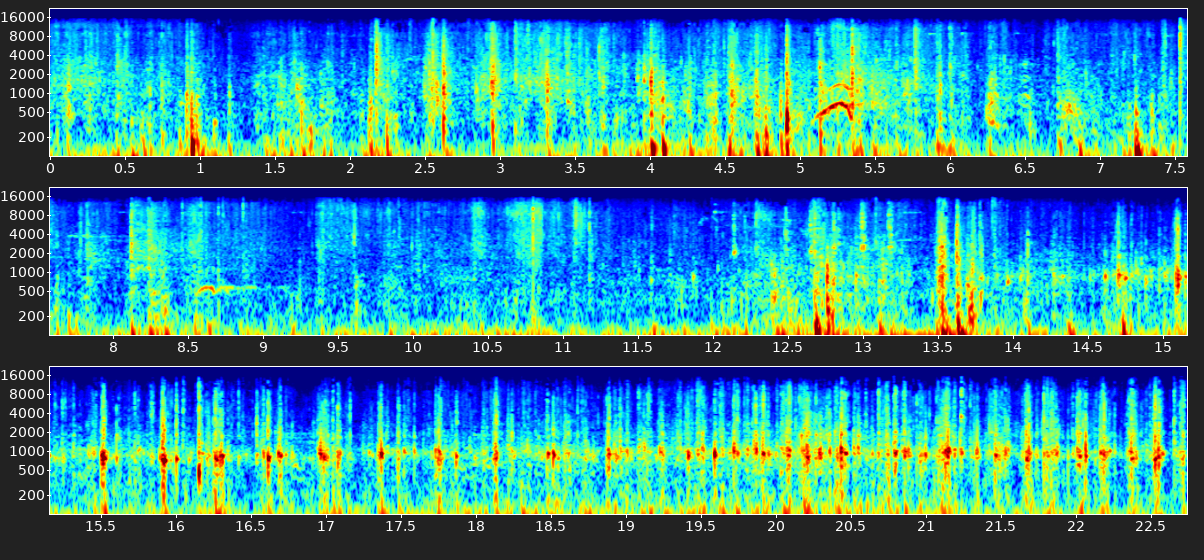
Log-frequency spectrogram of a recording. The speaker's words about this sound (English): I'm over here just the first time hunting, and I hired this horse, and it's the best horse I've ever sat on.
